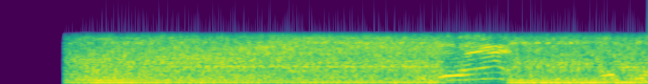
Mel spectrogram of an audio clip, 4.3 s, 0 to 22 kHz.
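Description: A 1984 Chevrolet 305 small-block V8 idling steadily under an open hood. A brief voice comes in about three seconds in.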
